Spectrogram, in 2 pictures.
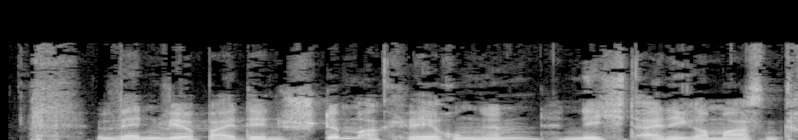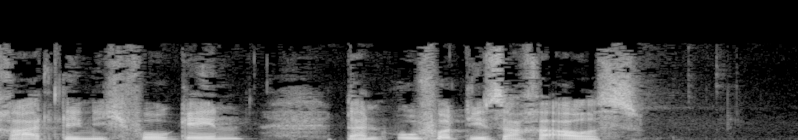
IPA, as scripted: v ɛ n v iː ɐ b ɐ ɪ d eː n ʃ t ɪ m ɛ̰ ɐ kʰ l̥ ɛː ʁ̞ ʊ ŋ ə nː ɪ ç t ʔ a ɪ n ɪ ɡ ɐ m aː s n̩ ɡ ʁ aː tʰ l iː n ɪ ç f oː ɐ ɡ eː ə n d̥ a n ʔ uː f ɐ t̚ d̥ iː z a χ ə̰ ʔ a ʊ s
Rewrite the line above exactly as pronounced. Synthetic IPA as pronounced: v ɛ n v iː ɐ b a ɪ d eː n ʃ t ɪ m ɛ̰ ɐ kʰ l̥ ɛː ʁ̞ ʊ ŋ ə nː ɪ ç t ʔ a ɪ n ɪ ɡ ɐ m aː s n̩ ɡ ʁ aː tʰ l iː n ɪ ç f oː ɐ ɡ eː ə n d̥ a n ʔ uː f ɐ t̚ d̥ iː z a χ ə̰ ʔ a ʊ s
